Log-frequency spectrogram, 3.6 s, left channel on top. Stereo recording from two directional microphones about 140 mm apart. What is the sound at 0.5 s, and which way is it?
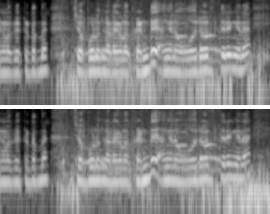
Speech, 15° left (ahead or behind).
